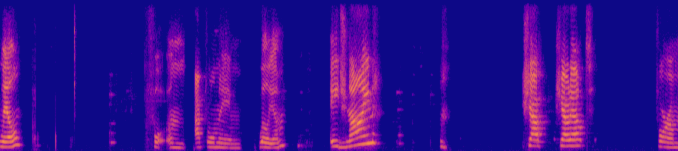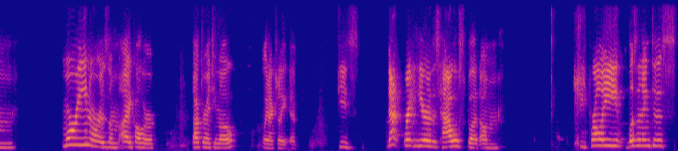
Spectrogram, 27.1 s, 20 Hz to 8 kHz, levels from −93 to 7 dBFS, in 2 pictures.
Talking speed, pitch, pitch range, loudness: 90 wpm, 270 Hz, 230-320 Hz, -26 LUFS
